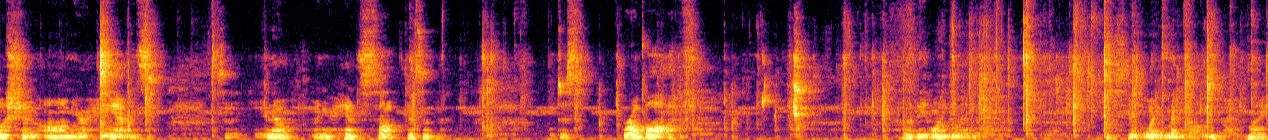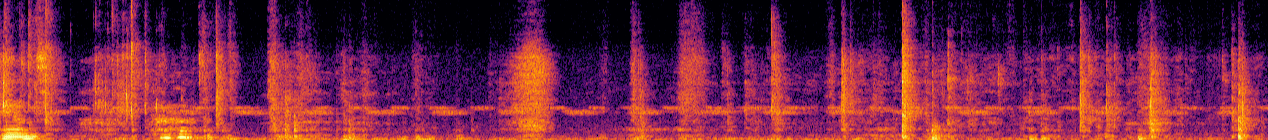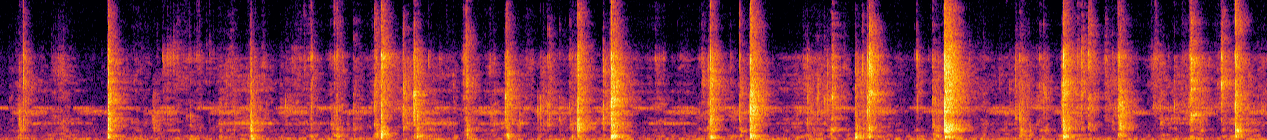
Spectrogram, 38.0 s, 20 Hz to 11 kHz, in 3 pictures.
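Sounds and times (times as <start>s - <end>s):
latex gloves snapping and rubbing: 7.2s - 16.2s, 20.1s - 38.0s.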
